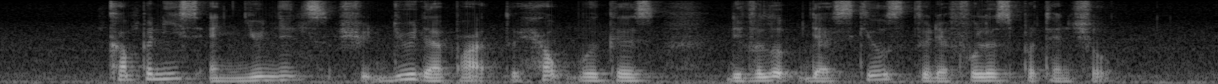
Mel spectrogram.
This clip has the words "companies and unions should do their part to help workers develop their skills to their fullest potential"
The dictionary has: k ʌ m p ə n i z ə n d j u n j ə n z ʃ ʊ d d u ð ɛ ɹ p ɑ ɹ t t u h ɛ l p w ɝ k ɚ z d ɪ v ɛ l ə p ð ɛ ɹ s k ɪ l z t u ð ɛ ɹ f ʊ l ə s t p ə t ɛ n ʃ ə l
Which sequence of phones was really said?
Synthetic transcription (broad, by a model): k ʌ m p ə n i s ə n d j u n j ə n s ʃ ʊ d d u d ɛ p ɑ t t u h ɛ l p w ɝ k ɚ s d ɪ v ɛ l ə p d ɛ s k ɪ l s t u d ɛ f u l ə s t p ə t ɛ n ʃ ə l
